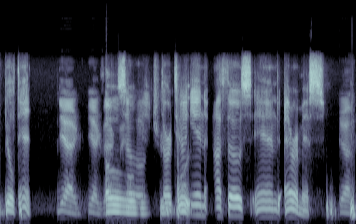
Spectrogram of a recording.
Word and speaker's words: D'Artagnan: And the last of the four is D'Artagnan. I do know that is the correct pronunciation.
